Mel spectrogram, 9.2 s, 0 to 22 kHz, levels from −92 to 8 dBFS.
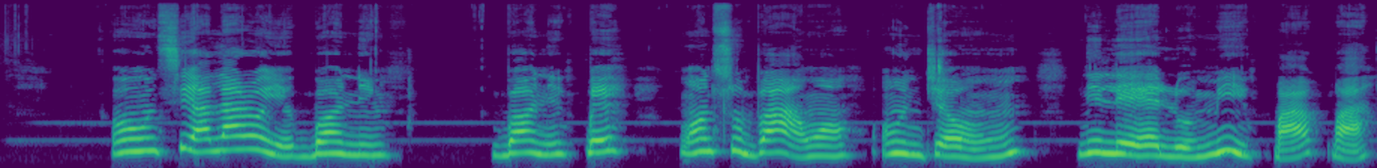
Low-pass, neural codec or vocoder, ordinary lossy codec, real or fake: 19.8 kHz; none; none; real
